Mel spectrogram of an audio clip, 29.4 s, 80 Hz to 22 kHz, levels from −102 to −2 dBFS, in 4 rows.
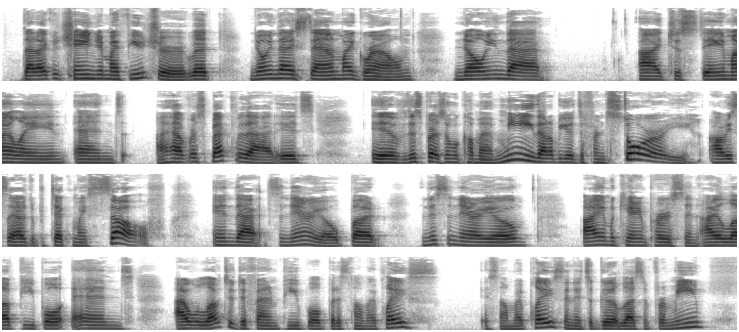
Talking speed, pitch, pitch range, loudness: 175 wpm, 170 Hz, 155-185 Hz, -19 LUFS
